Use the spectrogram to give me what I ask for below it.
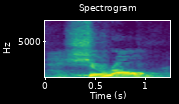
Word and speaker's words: Charron: You said it right. But can you spell it right? You spell it wrong. I got it now, though. Because it doesn't even sound like two R's. You know what I mean? Yeah, I know. Because it would be Charron.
